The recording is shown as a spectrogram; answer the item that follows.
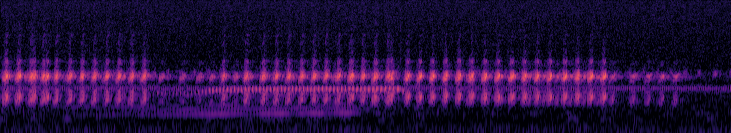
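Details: Night chorus of singing tree frogs in a north-east Italian pond during mid-April: fast rhythmic croaking pulses that fade away near the end, with mole crickets trilling steadily beneath.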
